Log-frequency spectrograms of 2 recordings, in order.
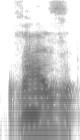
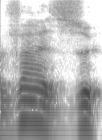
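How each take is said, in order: First: The final syllable is pronounced weakly and lightly. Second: The final syllable is pronounced fully and clearly. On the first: "normalement, elle est moins accentuée" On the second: "j'ai fait exprès de prononcer la dernière syllabe"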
